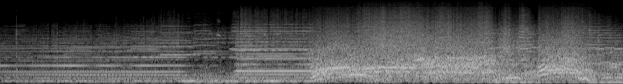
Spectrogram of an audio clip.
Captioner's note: horse whinnying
